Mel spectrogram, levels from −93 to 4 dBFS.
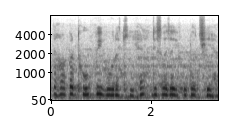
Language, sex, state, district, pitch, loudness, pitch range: Hindi, female, Rajasthan, Bikaner, 215 Hz, -14 LUFS, 205-230 Hz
